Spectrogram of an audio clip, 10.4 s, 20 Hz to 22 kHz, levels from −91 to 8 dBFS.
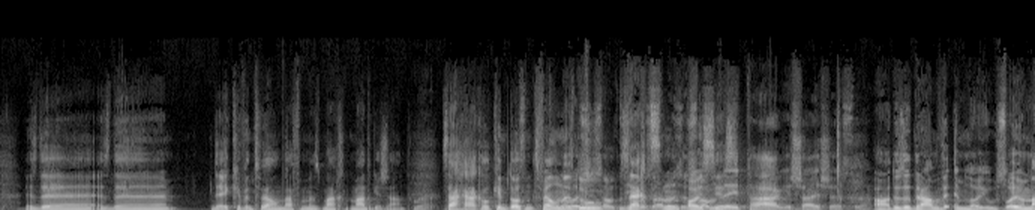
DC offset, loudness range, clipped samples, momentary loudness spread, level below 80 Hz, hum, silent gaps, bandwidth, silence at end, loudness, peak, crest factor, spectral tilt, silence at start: under 0.1%; 6 LU; under 0.1%; 11 LU; -54 dBFS; none; none; 16 kHz; 0 s; -22 LUFS; -4 dBFS; 18 dB; -5.5 dB/octave; 0 s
